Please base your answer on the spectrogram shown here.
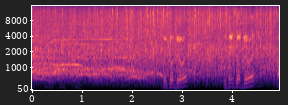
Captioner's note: cheers and applause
